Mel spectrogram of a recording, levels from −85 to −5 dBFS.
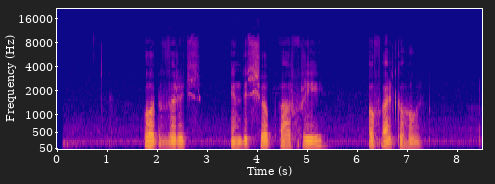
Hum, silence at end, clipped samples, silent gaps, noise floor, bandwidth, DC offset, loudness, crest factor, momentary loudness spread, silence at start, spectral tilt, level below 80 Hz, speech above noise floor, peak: none; 1.2 s; under 0.1%; none; -59 dBFS; 10 kHz; under 0.1%; -28 LUFS; 20 dB; 12 LU; 1.75 s; -7.5 dB/octave; -72 dBFS; 32 dB; -10 dBFS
